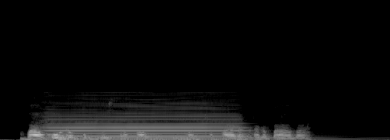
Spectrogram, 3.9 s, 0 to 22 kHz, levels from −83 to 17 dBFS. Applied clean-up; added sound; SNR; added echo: none; Bowed string instrument; 9 dB; reverberation time 0.4 s.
